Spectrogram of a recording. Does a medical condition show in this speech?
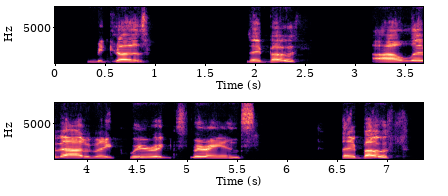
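Yes: cerebral palsy.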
